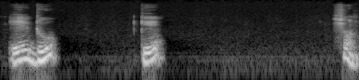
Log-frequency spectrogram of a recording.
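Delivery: Education very slowly, as four separate syllables; long pauses between the syllables of education; broken into syllables. Shown as a demonstration. Teacher splitting education for students, syllable by syllable. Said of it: "আমরা যদি এডুকেশনকে ভাঙি".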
